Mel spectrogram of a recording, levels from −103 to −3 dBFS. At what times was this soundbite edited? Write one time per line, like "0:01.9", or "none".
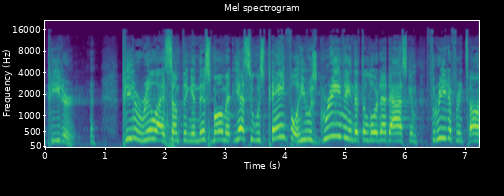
none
